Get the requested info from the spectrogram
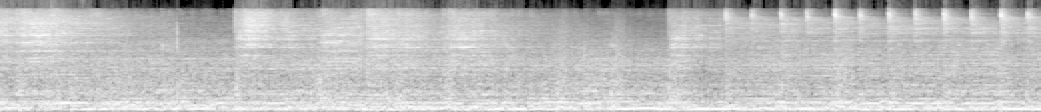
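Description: A hardcore metal band playing live and loud: a drum kit with electric guitar. The cymbals briefly drop out twice, then about a second and a half from the end come rapid, even cymbal hits, roughly four to five a second.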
